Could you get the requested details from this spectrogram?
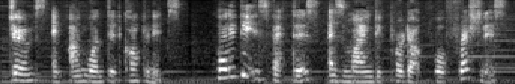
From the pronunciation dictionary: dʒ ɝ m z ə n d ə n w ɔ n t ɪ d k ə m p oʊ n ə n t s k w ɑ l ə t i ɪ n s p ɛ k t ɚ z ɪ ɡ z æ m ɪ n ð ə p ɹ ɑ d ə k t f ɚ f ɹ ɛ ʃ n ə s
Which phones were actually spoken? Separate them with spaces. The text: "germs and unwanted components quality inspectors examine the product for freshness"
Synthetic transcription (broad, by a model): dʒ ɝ m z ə n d ə n w ɔ n t ɪ d k ə m p oʊ n ə n t s k w ɑ l ə t i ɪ n s p ɛ k t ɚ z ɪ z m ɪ n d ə p ɹ ɑ d ə k t f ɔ f ɹ ɛ ʃ n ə s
